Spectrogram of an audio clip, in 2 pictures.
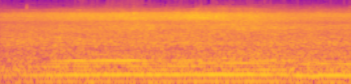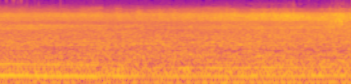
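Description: Steady engine drone: a low hum with overtones that comes up about half a second in and dips slightly in pitch a couple of times, over a wide background rush.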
